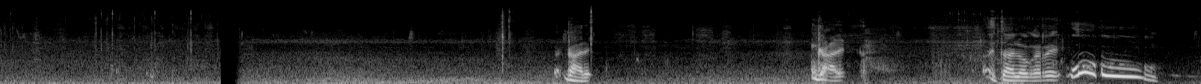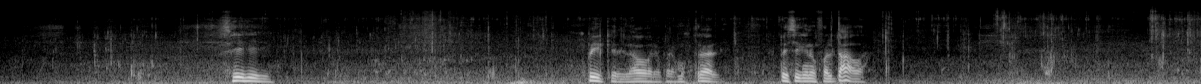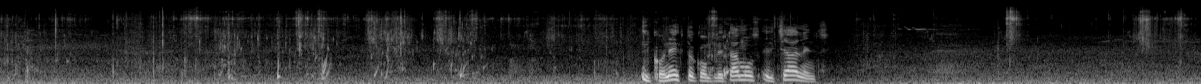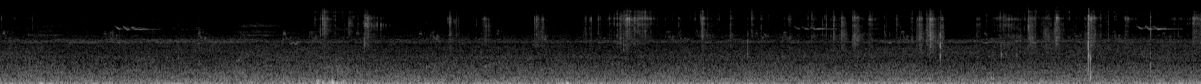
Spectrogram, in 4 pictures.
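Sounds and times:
water lapping and dripping: 0:11.4 - 0:32.0
small clicks and rattles: 0:39.2 - 0:48.0.

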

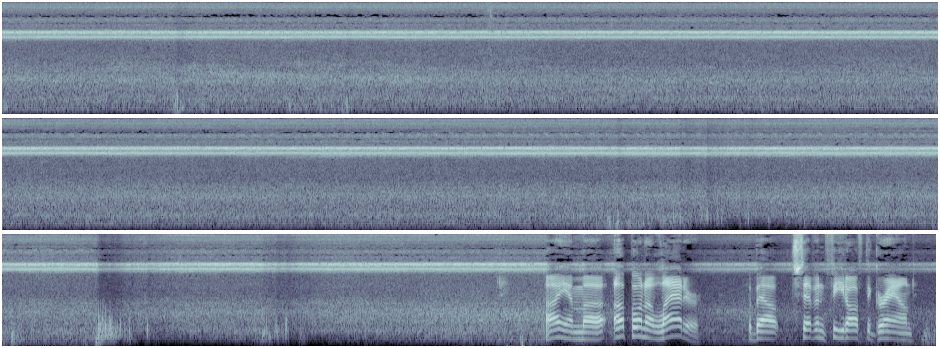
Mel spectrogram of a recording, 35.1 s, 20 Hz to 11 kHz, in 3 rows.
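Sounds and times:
wind rumbling on microphone: 0:02.0 - 0:04.8, 0:19.1 - 0:20.8, 0:24.4 - 0:25.2, 0:26.6 - 0:27.2, 0:29.6 - 0:30.2, 0:34.8 - 0:35.0.

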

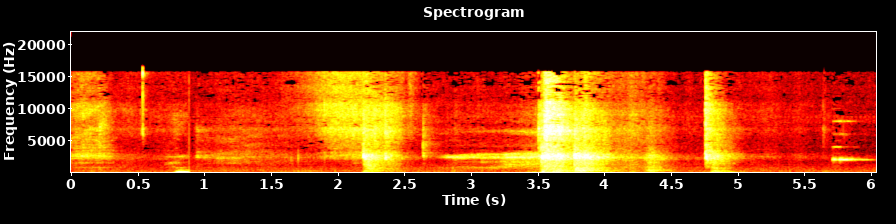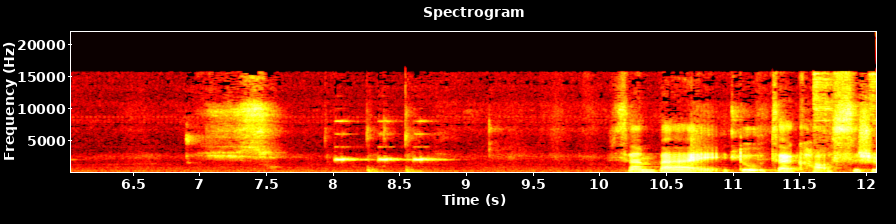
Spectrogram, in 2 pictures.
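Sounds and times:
control panel beep: 0:08.0 - 0:08.9.

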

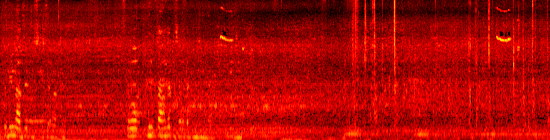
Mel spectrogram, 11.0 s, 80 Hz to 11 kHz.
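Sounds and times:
short high squeak: 0:09.9 - 0:10.4.

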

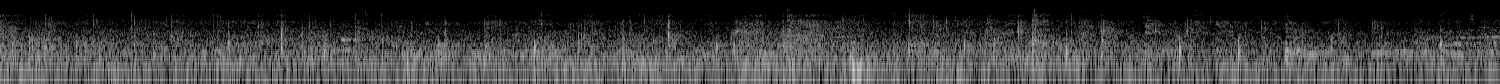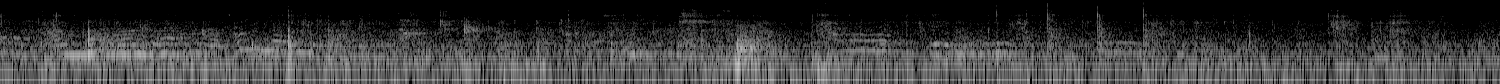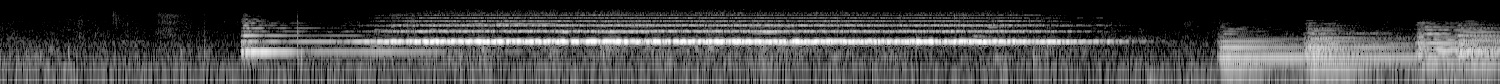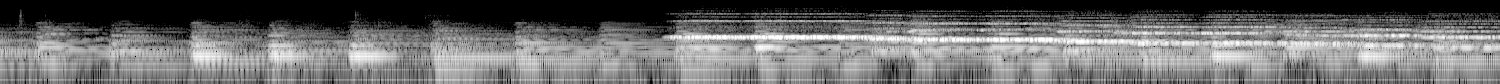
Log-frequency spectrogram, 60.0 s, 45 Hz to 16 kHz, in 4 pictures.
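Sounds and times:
piano notes: 0:32.4 - 0:41.4, 0:42.2 - 1:00.0
sustained notes gliding downward: 0:33.5 - 0:41.4, 0:51.6 - 1:00.0
high wind-like note: 0:51.6 - 1:00.0.

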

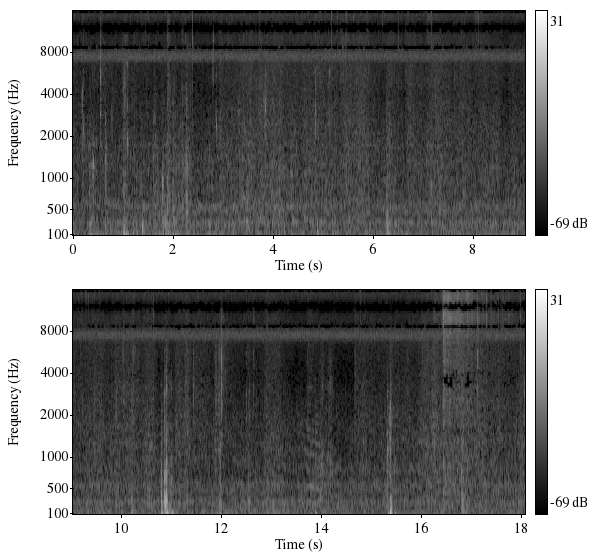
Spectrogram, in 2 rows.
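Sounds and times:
insects droning: 0:00.0 - 0:18.0.

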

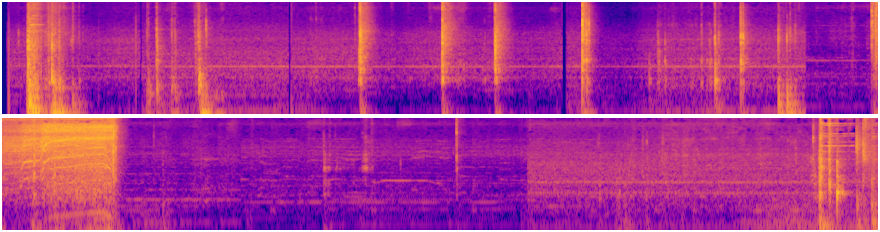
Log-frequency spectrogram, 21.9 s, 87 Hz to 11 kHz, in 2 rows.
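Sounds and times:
power screwdriver whirring: 0:10.9 - 0:12.5.

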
